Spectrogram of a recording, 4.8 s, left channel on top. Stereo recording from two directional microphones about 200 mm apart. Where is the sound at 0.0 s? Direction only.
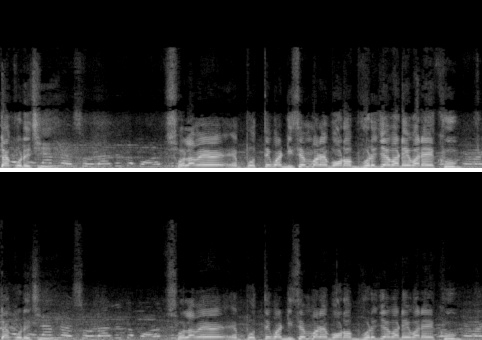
5° right (ahead or behind).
